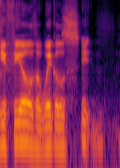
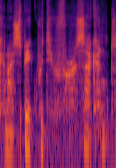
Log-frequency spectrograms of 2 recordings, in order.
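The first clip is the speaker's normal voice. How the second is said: bassy, rumbling, very hushed whisper; 3 semitones lower, 9 dB quieter than usual. The spooky, ethereal talking man intercepts Zolphanis, whispering in a rumbly voice. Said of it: "he whispers in his rumbly voice".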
